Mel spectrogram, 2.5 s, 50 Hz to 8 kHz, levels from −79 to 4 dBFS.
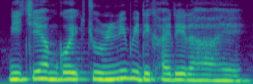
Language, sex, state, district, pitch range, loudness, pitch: Hindi, female, Arunachal Pradesh, Lower Dibang Valley, 205-240 Hz, -12 LUFS, 230 Hz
